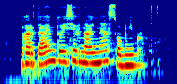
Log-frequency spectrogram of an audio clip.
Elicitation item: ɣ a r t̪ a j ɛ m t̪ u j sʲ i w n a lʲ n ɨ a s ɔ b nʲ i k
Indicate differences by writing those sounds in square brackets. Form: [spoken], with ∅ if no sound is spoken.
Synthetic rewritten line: ɣ a r t̪ a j ɛ m t̪ [ɔ] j sʲ i [ɣ] n a lʲ n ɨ a s ɔ b nʲ i k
